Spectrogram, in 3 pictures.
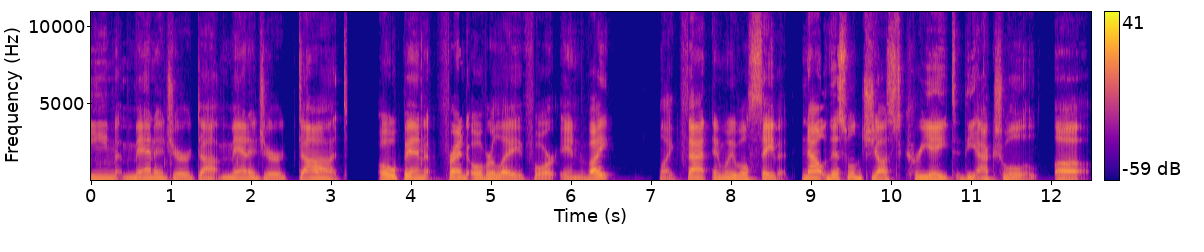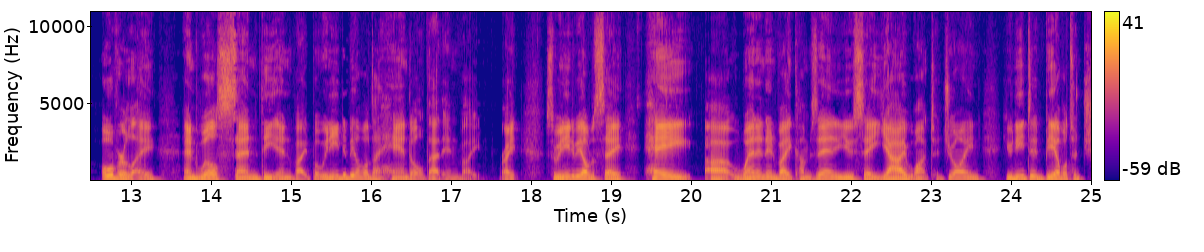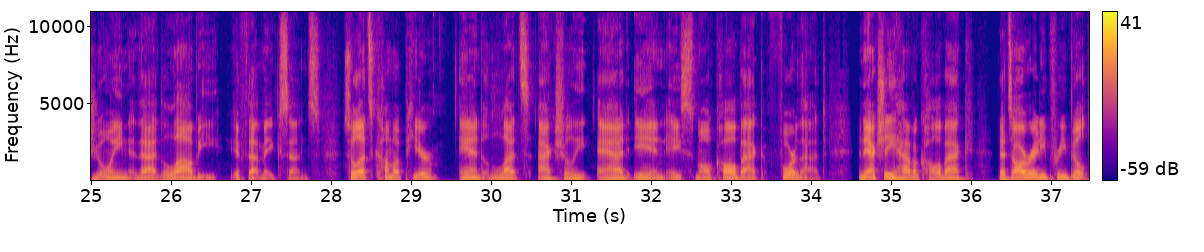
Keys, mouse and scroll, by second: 0.0-5.5 typing, 0.0-1.9 drag, 3.5 click, 3.5 scroll, 6.8 ctrl+s, 8.8 click, 8.8-10.5 scroll, 11.1 click, 18.0 click, 28.1-28.5 scroll, 29.3 click, 34.5-37.2 scroll, 37.2 scroll.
